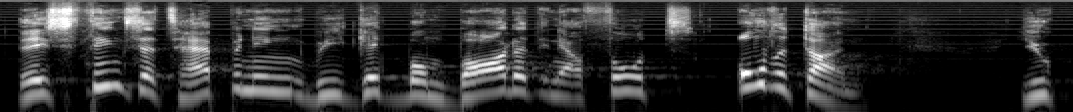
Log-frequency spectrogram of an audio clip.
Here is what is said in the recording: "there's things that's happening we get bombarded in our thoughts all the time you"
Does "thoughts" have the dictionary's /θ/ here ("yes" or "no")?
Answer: yes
